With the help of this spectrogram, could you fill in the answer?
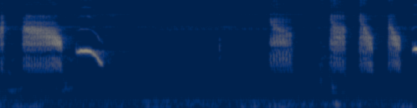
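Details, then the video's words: A harsh buzzy burst and a quick downslurred whistle from an Ashy tailorbird, then a pause and a run of four short rasping notes; lure sound meant to make kept tailorbirds react. "Burung sirtu konslet gacor"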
